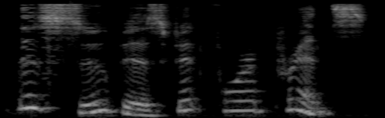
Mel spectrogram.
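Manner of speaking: put-on high, slow, delighted old lady. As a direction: savor the praise slowly, old lady. Old lady praises soup.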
